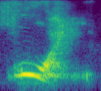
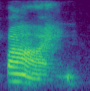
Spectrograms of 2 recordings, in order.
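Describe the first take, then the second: First: The word is drawn out with heavy emphasis. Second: The word is said flatly without extra emphasis. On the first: The speaker calls it right. "You gotta put that emphasis on the fine" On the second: The speaker calls it wrong. "You can't say fine"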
